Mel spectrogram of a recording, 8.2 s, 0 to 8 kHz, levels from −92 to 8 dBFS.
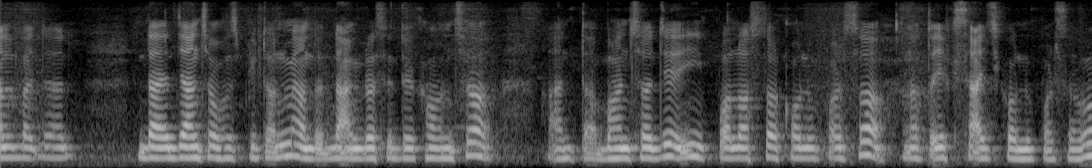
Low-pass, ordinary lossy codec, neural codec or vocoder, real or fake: none; none; none; real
